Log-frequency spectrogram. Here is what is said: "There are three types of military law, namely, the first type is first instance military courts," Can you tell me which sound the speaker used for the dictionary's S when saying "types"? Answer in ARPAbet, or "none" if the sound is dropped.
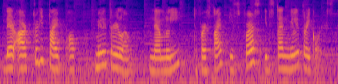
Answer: none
